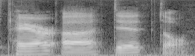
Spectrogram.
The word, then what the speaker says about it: paradiddle: on the paradiddle ok the paradiddle is made up of four syllables pair a dip dole ok and that is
